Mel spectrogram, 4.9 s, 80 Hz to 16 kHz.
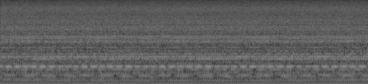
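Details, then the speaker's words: New Hando bench grinder running free at about 67 dB, quiet enough to talk over: a smooth, steady motor hum with an even tone and no knocks or rubbing; the grinder is spinning freely and sounds healthy. "Nó khoảng 67 dB. Thực sự nó có cảm giác êm hơn giọng nói của tôi. Chỉ cần thế là đủ tiếng ồn để có thể trò chuyện."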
